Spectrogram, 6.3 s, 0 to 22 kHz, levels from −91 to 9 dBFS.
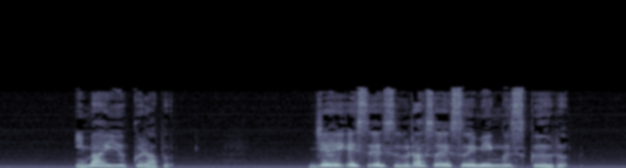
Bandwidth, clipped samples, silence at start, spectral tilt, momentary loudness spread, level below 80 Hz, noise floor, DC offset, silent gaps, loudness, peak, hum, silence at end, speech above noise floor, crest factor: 11 kHz; under 0.1%; 0.75 s; -5 dB/octave; 14 LU; -54 dBFS; -50 dBFS; under 0.1%; none; -21 LUFS; -8 dBFS; 60 Hz at -45 dBFS; 0.6 s; 31 dB; 14 dB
